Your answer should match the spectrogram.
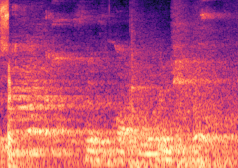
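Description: A basketball being dribbled on a hardwood gym floor: a few sharp bounces, the clearest right at the start.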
